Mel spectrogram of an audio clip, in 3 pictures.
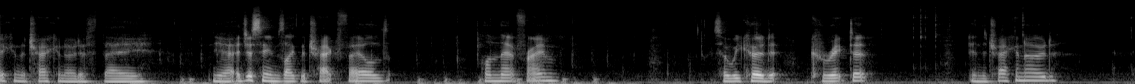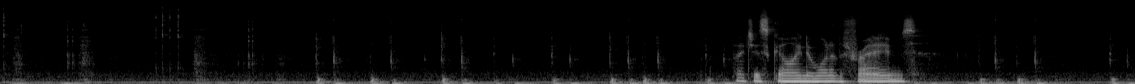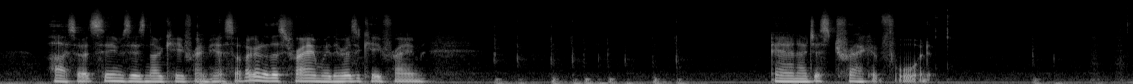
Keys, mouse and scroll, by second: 1.7 Left, 1.8 Left, 2.1 Right, 4.3 Right, 4.7 Right, 5.1 Right, 5.3 Right, 5.5 Right, 5.8 Right, 9.2-11.5 drag, 11.9 scroll, 12.9 click, 13.1 click, 13.7-14.1 scroll, 14.4 Left, 15.0 Left, 15.7 Left, 16.2 Right, 16.8 Right, 17.7 Right, 18.3 Right, 20.4 Right, 21.0 Left, 21.4 Left, 22.4 Right, 24.6 Left, 27.6 Right, 28.1 Left, 28.4 Right, 28.7 Right, 29.1 Left, 32.1 click, 33.0 Right.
